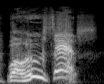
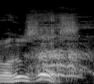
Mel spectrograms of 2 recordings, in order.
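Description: First: Raised, slightly louder mock Leno echo; mimicking Jay Leno. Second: Said in the usual way. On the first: Leno echoes the caller's question, mock Leno voice. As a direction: toss the question right back at him. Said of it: "he goes".

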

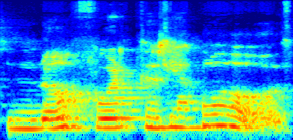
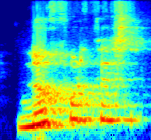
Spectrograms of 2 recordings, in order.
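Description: First: Said in the usual way. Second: Strained, much higher "No fuerces"; forced voice demo. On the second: Shown as a demonstration. Coach showing a forced on-camera voice, strained high.

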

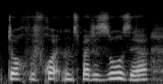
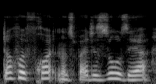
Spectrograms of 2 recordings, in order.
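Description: Both takes have the same delivery.

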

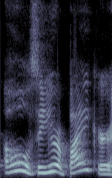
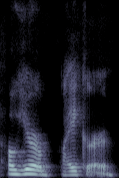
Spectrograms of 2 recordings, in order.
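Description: First: Higher, mildly amused coworker question; coworker's surprise. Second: Said in the usual way. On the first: Retold or imitated. Coworker on a Zoom call asks if she's a biker, higher and surprised. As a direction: imitate a coworker's bright surprise. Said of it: "one of the ladies on the other team said". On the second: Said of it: "What does she mean by".

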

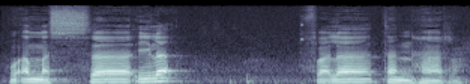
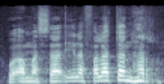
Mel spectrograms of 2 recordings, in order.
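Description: First: Very slow, drawn-out Quran recitation; slow, measured scripture repeat for learners; word-by-word recitation. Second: Louder, higher Quran recitation in one run; raised, continuous scripture quote; full verse recitation. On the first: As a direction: stretch the verse out, pausing between phrases. Same verse repeated word by word. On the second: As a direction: recite the whole verse out firmly. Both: Acted.

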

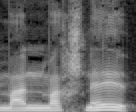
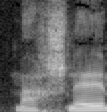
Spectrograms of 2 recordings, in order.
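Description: First: Louder, pressing on schnell; urgent pressing. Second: Said in the usual way. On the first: A narrator's reading. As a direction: hurry him, harder now. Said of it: "drängt seine Frau".

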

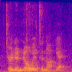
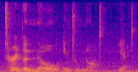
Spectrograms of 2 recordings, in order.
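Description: First: Firm, punchy repeat. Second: Slow, weighty, each word set down; slow deliberate. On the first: Pastor repeating the key phrase to the church, firmly. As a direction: hit the repeat harder. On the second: Pastor slowly drilling the line into the congregation, slow and weighty. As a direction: let the phrase land slowly. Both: Shown as a demonstration.

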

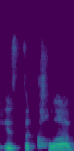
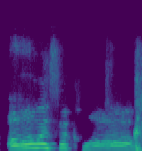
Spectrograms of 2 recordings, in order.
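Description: First: Said in the usual way. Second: Higher, slow "Oh, it's a club" as the penny drops; sudden realization. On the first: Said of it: "And she". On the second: Retold or imitated. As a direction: stretch it out like it finally clicks. Sudden realization after confusion.

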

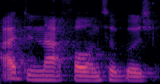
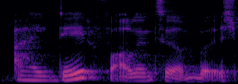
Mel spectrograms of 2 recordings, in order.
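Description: First: Fast, mock-offended insistence; indignant denial. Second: Softer, sheepish realization; dawning admission. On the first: Retelling denying to friend she fell, indignant. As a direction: brush the claim off quickly. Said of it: "And I'm like". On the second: Retold or imitated. Retelling realizing she fell in the bush, sheepish. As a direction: let the truth sink in quietly. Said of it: "my head was like".

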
